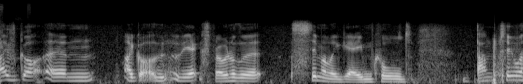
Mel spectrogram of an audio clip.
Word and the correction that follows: Bandu: Bantu or Bandu? One or the other. Bandu, I think. I always get the name wrong. Look at that. Yes, Bandu, which came out, which is kind of similar.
